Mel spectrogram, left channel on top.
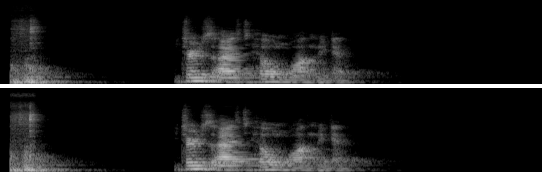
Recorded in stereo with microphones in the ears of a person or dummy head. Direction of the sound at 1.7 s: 75° right (ahead or behind).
